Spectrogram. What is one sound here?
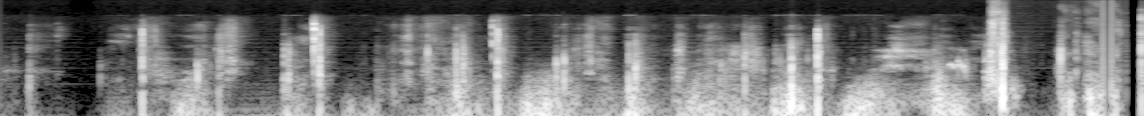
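Running footsteps thud on dry ground.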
